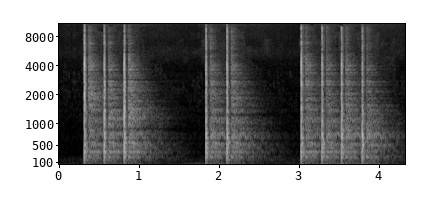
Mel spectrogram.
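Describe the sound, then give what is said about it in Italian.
Sharp tapping knocks on a forehead come in quick bursts: three taps, a pause, two more, then four, each crisp and fairly loud with a short ringing tail, and no voices. “Quel toc toc sulla fronte si ripeté ancora e io mi svegliai di soprassalto.”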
